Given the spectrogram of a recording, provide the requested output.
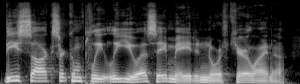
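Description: A man reading a scripted product ad in an upbeat sales pitch. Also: expressive, quick pace. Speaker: ad reader. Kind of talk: scripted ad read.

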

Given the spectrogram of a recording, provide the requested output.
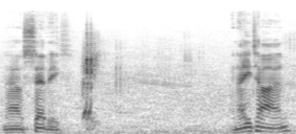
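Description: A man working as a golf commentator, giving live commentary in a measured way with exclamations and rhetorical questions. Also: fairly low pitch. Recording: old outdoor broadcast, loud crowd and noise. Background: crowd and outdoor noise.

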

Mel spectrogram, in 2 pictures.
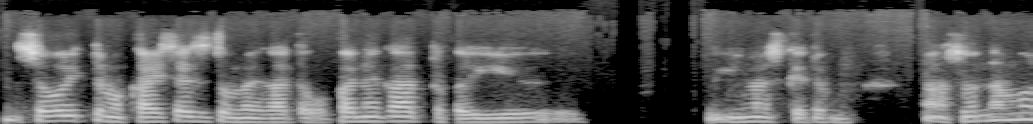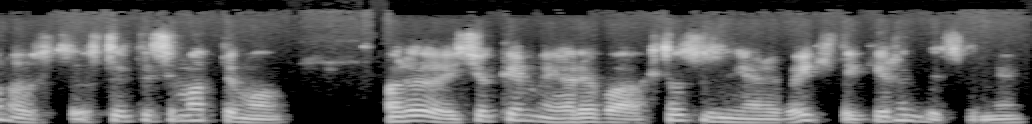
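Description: An older man with a hoarse, raspy voice, earnestly giving conversational life advice and circling back over his key phrases. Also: medium pitch, fast talker, warm tone, dry recording, lo-fi sound. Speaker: teacher and author, podcast guest speaker.

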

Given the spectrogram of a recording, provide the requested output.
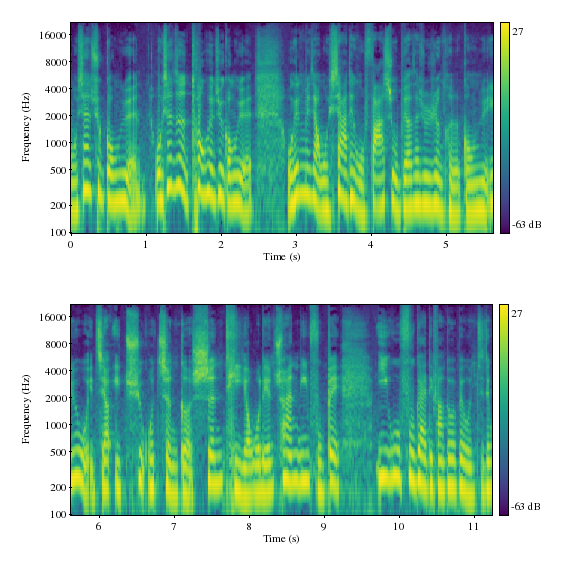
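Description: Chatty young mom telling stories. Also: female voice, mid-range voice, a little mellow. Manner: chatty storytelling, laughs often. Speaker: podcast host, mother of a young boy. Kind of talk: casual chat.

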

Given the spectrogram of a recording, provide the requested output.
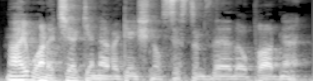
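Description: A man voicing a gruff, grumpy male spaceship captain who talks in a slangy drawl. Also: deep voice, a little fast, slight background noise, pitched below the performer's own voice, natural voice.

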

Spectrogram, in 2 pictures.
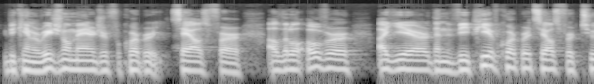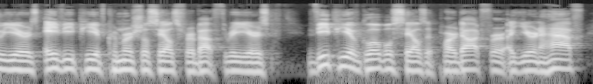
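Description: A low-pitched man hosting a casual podcast interview. He talks in an upbeat, joking way and reads through his guest's career at a brisk clip. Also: steady tone. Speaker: podcast host.

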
